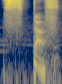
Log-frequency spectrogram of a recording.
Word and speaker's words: stuff: 而我们首先来看一下这个单词 stuff，它的发音呢是比较短的，而 stuff，所以呢不要把它拖很长，不然呢就变成另外一个词汇了。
